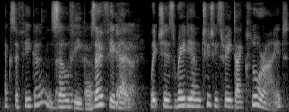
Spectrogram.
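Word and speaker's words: Xofigo: So turning now to combination data and that oh for the night I pardon the pronunciation exopigo zigo zofigo which is radium 223 dchloride uh the data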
